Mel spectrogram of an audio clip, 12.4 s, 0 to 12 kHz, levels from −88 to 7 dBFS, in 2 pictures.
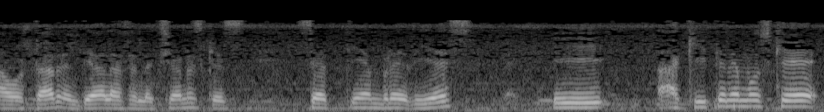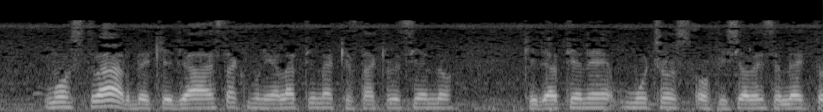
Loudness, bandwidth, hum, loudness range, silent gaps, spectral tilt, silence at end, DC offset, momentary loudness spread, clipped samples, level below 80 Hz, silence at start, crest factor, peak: -28 LUFS; 6.6 kHz; none; 4 LU; none; -7 dB/octave; 0 s; under 0.1%; 13 LU; under 0.1%; -56 dBFS; 0 s; 18 dB; -10 dBFS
